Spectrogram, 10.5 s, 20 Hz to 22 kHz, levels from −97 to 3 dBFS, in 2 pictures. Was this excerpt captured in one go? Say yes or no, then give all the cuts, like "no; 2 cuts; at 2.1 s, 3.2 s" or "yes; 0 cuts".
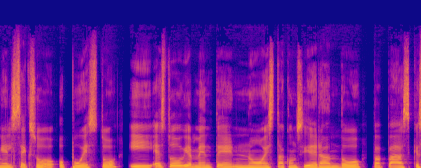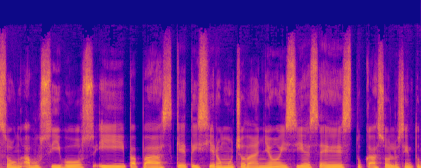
yes; 0 cuts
